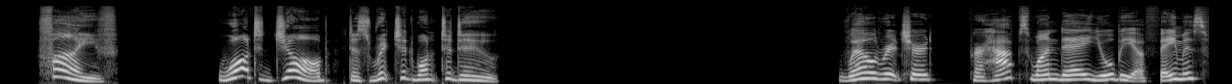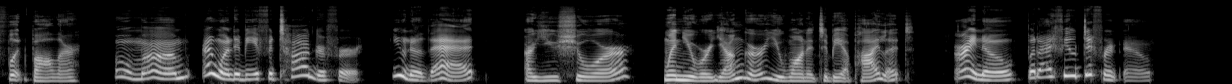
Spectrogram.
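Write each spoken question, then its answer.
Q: What job does Richard want to do?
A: photographer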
